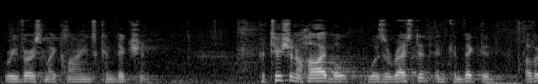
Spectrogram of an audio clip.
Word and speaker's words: Hiibel: Am I pronouncing your client's name correctly? – Your Honor, it's Hiibel. – Hiibel, very well.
